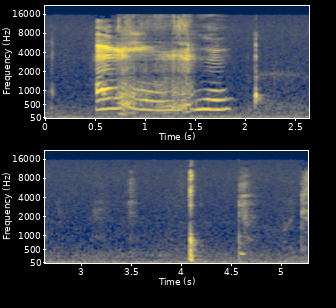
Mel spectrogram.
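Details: Infant with hiccups in the morning: babbling, then two sharp, abrupt little catches a couple of seconds apart.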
